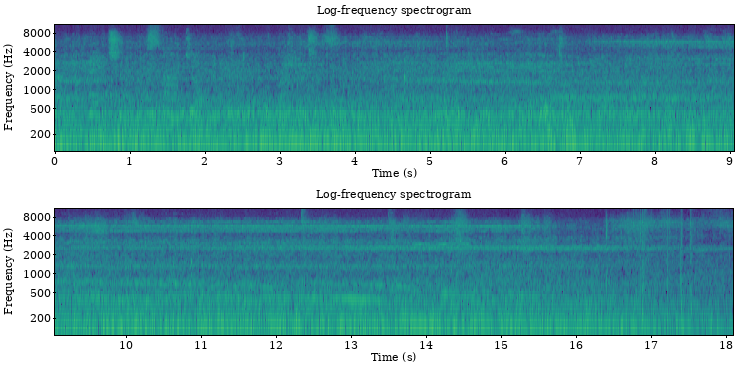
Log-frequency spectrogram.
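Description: Electric commuter train heard from inside the car as it slows into a station: a steady low rumble with a faint whine that slowly falls in pitch as the train slows. The sound dies away near the end as the train comes to a stop.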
